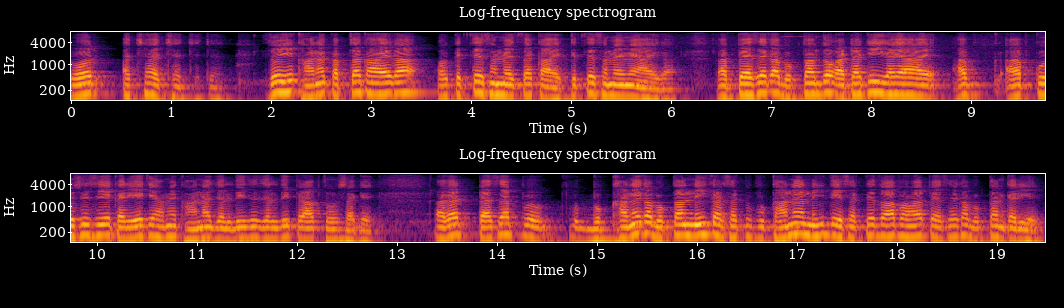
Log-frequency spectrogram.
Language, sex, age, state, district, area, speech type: Hindi, male, 45-60, Madhya Pradesh, Gwalior, urban, spontaneous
